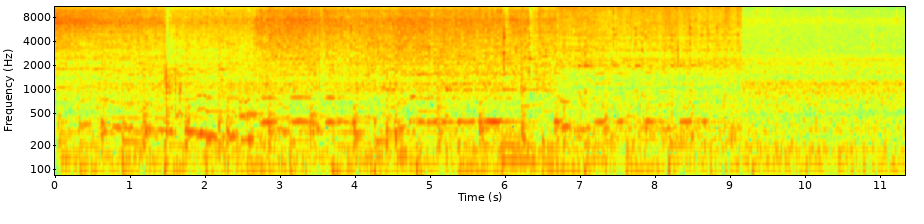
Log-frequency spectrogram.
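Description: Minced garlic and ginger sizzling in hot oil in a stainless steel pot, stirred with a wooden spoon. The sizzle eases somewhat near the end.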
